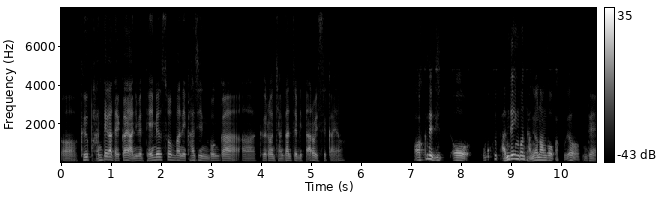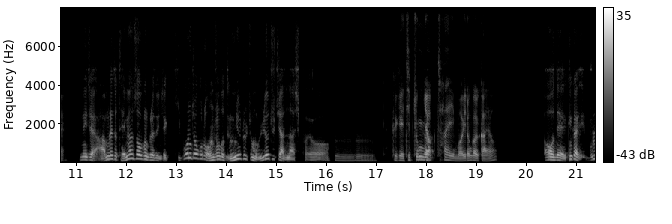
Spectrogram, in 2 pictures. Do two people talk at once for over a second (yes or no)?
no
